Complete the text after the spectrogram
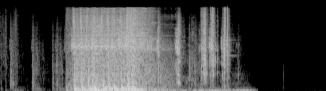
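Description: A gun fires a rapid burst.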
